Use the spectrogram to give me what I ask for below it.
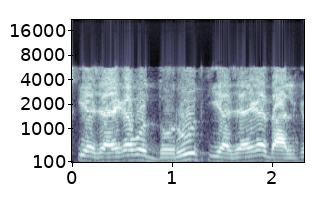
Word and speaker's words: درود: کیا جائے گا وہ درود کیا جائے گا، دال کے اوپر پیش ہے، دال کے اوپر زبر نہیں ہے۔ اچھا، اب درود کے لفظی معنی کیا ہیں؟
